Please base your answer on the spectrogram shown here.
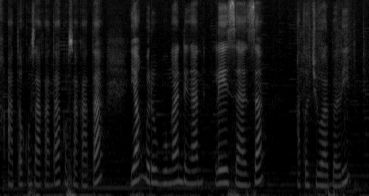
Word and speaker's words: les achats: kosakata-kosakata yang berhubungan dengan les achats atau jual beli, les achats gitu ya, digabungkan S sama A-nya berubah menjadi Z.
